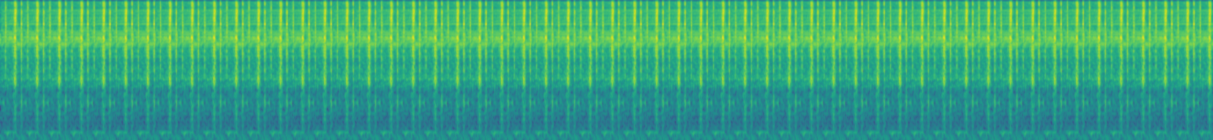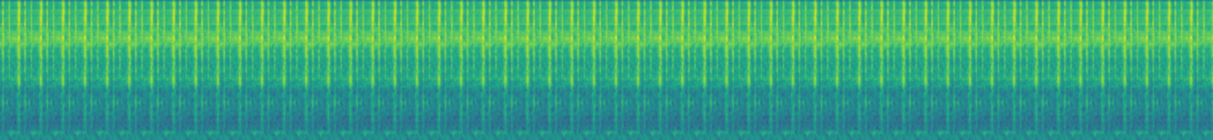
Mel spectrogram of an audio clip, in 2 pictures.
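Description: A tiny fragment of the soundtrack looped over and over, several times a second, making a steady, mechanical-sounding stutter that does not change.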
